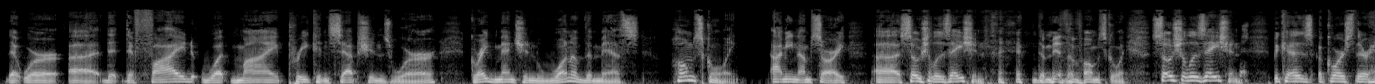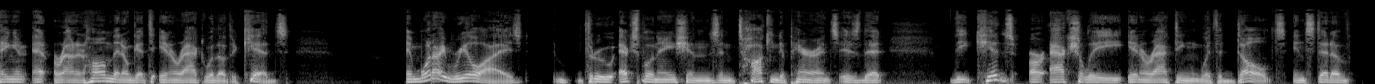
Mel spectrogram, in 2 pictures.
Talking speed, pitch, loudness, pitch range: 140 wpm, 105 Hz, -21 LUFS, 90-120 Hz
